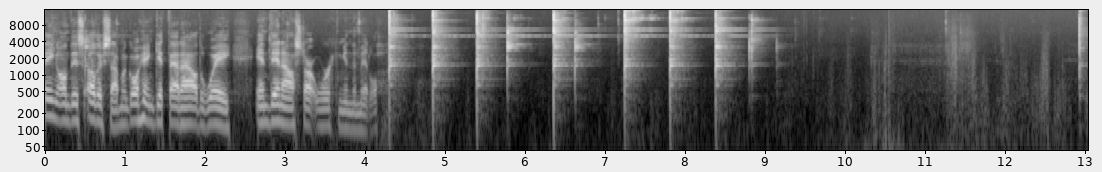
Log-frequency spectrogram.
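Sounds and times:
hammer striking hot steel on anvil: 4.3s - 9.2s.

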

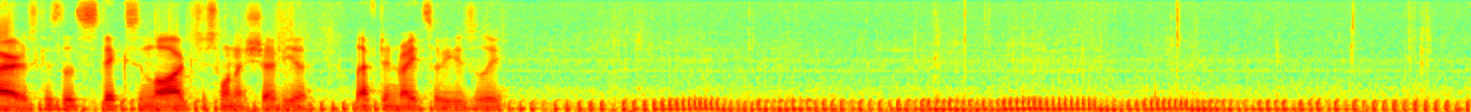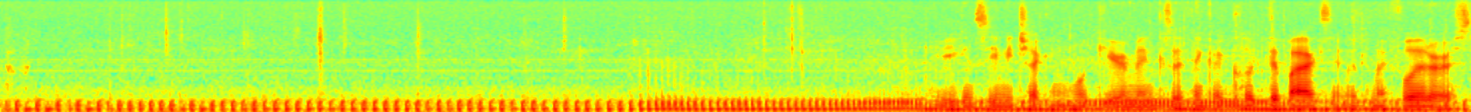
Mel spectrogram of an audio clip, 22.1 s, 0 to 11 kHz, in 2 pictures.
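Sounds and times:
motorbike engine running: 0.0s - 22.0s
faint sharp clicks: 6.8s - 7.5s, 8.7s - 14.3s.

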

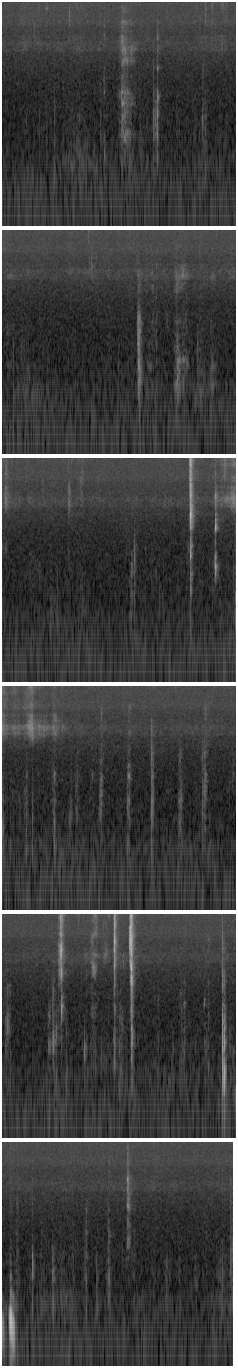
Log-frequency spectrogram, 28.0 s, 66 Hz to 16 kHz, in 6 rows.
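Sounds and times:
chewing and lip smacks: 19.6s - 21.4s.

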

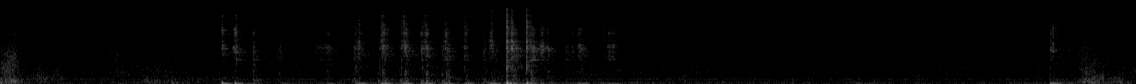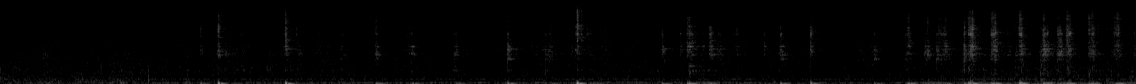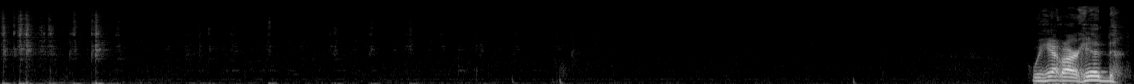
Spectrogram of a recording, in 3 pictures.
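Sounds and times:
metal nuts and washers clicking: 13.3s - 28.6s.

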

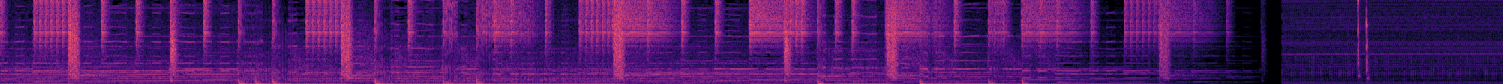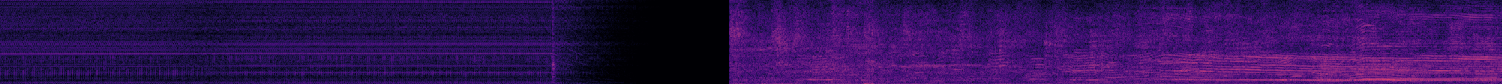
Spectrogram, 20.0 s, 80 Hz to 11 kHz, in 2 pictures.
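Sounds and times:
sliding deep bass notes: 0.0s - 0.6s, 1.2s - 7.8s
hip hop backing music: 0.0s - 8.4s.

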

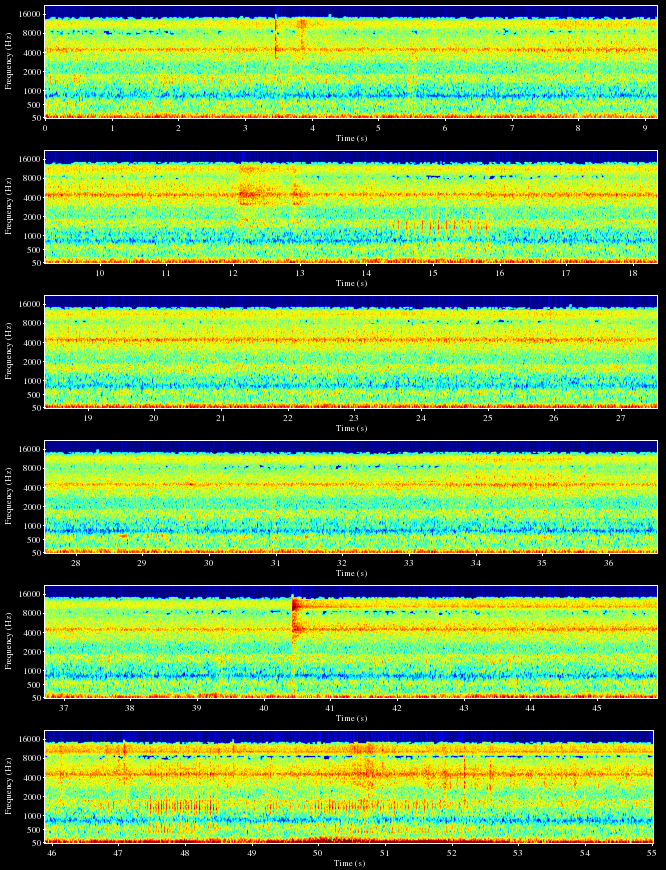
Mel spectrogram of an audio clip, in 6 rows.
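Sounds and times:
diesel bus engine droning: 0.0s - 55.0s.

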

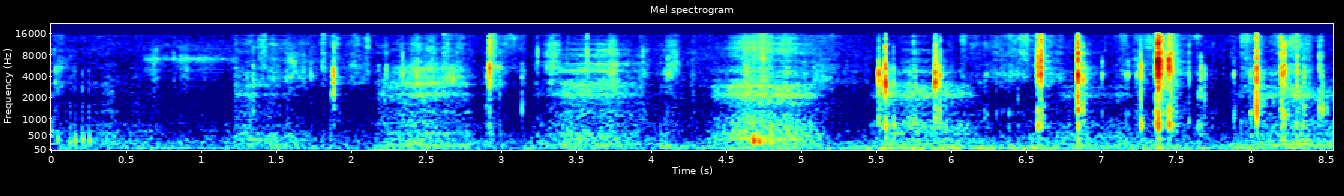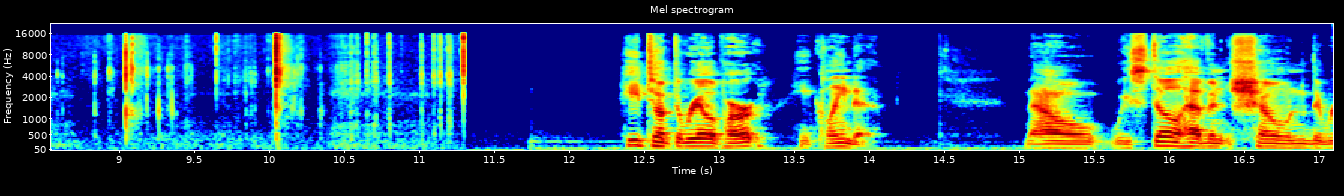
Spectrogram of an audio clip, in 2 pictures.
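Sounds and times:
handling rustle: 0.0s - 11.3s.

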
